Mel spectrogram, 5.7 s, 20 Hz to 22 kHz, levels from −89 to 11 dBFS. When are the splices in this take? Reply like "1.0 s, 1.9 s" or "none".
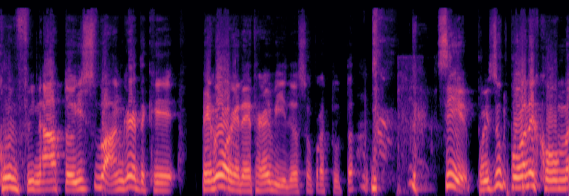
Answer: none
